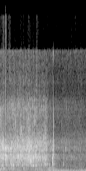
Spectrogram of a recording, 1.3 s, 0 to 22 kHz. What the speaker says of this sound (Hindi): अच्छा, ये 1 जग भर के मैं पानी डाल रही हूँ इसके अंदर।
